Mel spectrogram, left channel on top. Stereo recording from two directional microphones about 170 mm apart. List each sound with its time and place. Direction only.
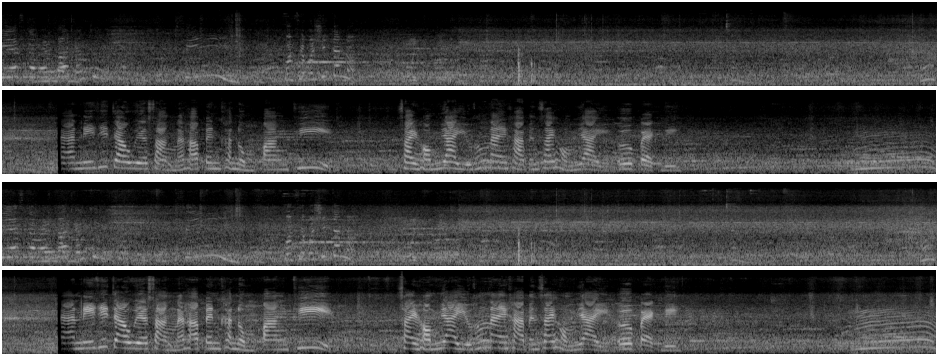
10.0 s a woman's voice: 5° left (ahead or behind)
